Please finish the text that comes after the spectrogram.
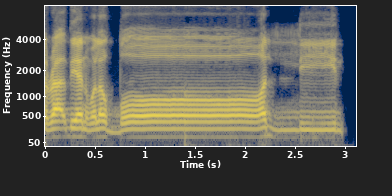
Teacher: So for example, you've got, everyone recites Surah Al-Fatiha ra'diyan wala dallin, 6 harakat. Yeah, the lengthening of the alif mad after dad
